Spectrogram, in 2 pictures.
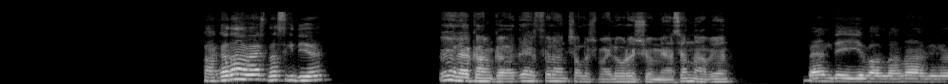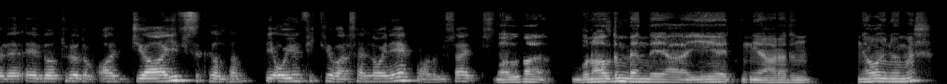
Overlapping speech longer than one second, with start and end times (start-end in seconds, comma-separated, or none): none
